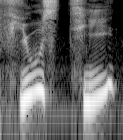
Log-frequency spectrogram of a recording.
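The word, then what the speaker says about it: Fuze Tea: Du kennst ja bestimmt, ich weiß selber nicht, wie es ausgesprochen wird, ich glaube Fuse Tea, ja. Aber mit Z. – Ja. – F-U-Z-E ja. Und dann Tea, also wie das englische Tee.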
